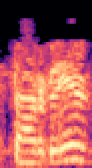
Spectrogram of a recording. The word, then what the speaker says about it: Тарле: Тарле говорил, что моя фамилия всегда звучит с ударением на первом слоге.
